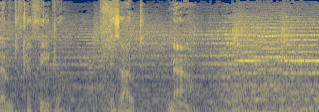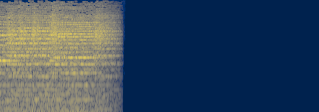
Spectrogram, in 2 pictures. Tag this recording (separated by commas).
Musical instrument, fiddle, Music, Orchestra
